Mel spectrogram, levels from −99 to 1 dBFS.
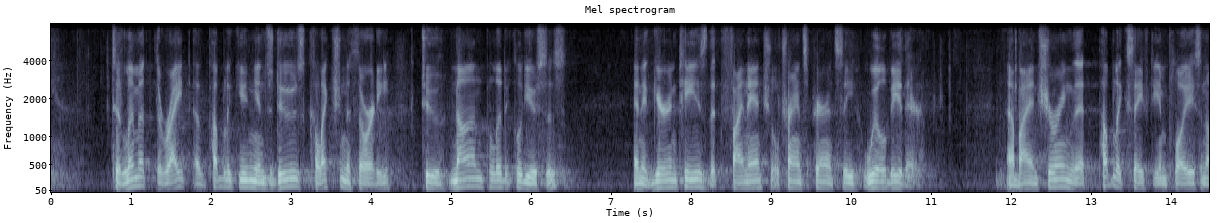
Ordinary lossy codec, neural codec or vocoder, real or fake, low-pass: Opus, 32 kbps; none; real; 7.2 kHz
